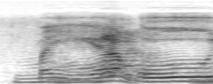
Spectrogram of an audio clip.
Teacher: نون کے فوراً بعد اگر ان کوئی ایسا لفظ آئے جو یمون سے شروع ہو تو وہاں نون کا وجود ناقص ادا کرنا ہے، پورا نہیں کرنا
